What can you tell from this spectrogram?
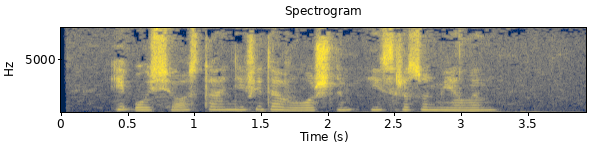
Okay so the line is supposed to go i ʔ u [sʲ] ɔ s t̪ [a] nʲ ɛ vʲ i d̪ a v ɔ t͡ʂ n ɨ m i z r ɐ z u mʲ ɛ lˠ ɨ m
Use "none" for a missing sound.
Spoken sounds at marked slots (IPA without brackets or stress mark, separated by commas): sʲ, a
